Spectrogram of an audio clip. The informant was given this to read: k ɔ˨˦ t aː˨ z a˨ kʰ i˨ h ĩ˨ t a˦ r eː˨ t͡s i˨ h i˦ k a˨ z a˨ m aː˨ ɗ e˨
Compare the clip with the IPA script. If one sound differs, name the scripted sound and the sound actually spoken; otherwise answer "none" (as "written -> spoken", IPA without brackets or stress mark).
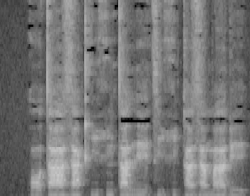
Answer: none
